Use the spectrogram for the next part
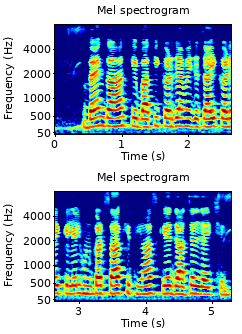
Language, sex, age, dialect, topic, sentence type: Magahi, female, 56-60, Western, banking, statement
